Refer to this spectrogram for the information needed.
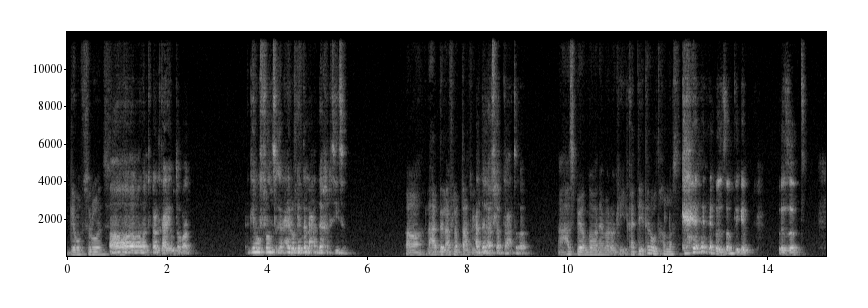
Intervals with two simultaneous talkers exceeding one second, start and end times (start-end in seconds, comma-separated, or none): none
